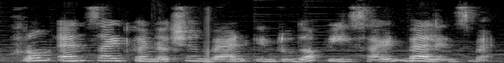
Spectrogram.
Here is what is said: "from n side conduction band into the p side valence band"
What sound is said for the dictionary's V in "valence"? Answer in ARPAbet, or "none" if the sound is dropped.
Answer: B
